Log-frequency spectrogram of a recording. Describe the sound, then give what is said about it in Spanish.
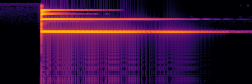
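A small bell is struck once at the start of a guided meditation, giving a bright, clear ding that rings on and slowly fades over a few seconds, heard alone in silence with no voices. “Al sonido de las campanillas, vamos a comenzar realizando varias respiraciones profundas.”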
